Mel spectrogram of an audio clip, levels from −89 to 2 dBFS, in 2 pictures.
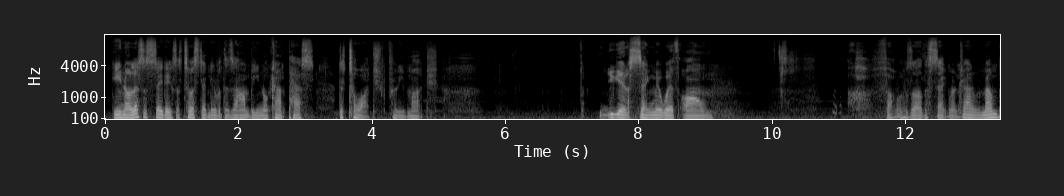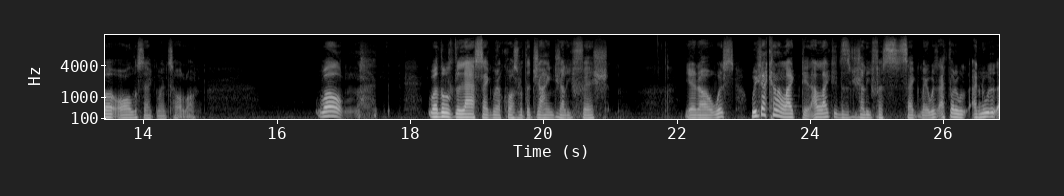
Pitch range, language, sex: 120-150 Hz, English, male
